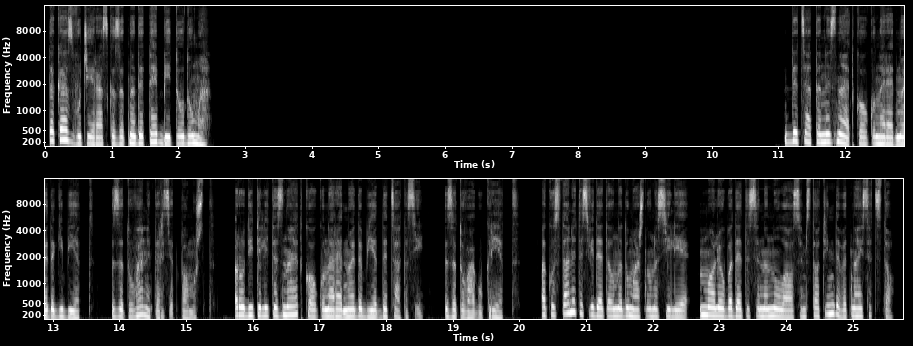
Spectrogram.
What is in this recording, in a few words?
radio spot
